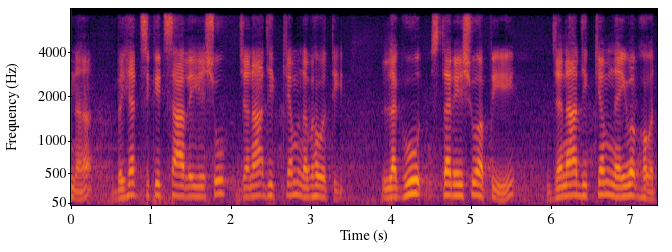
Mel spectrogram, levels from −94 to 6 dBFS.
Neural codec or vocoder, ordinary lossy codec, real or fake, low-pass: codec, 16 kHz, 0.8 kbps, ZipCodec; none; fake; 7.2 kHz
